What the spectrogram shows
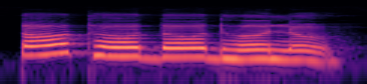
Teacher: त वर्ग का उच्चारण स्थान दांत है, इसलिए इनको दंत्य व्यंजन कहा जाता है।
